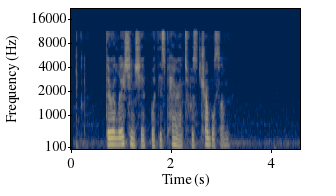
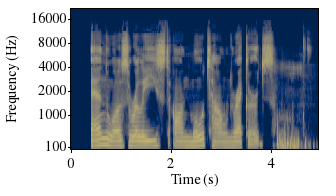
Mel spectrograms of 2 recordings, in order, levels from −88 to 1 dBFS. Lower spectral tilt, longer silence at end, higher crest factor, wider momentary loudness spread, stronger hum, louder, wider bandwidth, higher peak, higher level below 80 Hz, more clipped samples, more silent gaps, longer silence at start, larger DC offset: first, -4 dB/octave vs -2.5 dB/octave; first, 1.45 s vs 0.1 s; about the same, 20 dB vs 20 dB; about the same, 12 LU vs 11 LU; neither; second, -29 LUFS vs -20 LUFS; second, 12 kHz vs 15.5 kHz; second, -12 dBFS vs -2 dBFS; second, -68 dBFS vs -56 dBFS; neither; neither; second, 0.1 s vs 0.4 s; neither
